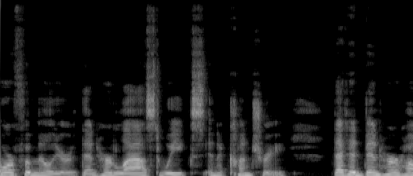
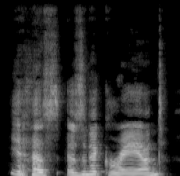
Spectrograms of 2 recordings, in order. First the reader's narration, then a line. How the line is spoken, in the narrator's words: Paula laughed and said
